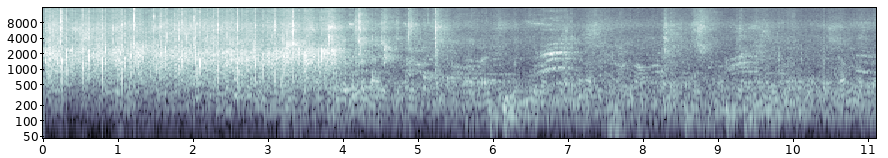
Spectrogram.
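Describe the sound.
Audience applause welcoming two hocas invited to recite the call to prayer in the Hicaz makam, a dense, sustained clapping that is strongest in the first few seconds and continues with voices mixed in.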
